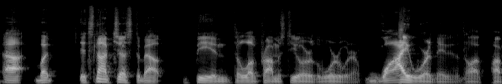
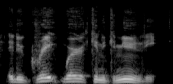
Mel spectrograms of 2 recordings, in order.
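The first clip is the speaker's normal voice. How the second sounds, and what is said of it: Imitates another person's voice. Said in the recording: “my Don Tolleson impression”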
